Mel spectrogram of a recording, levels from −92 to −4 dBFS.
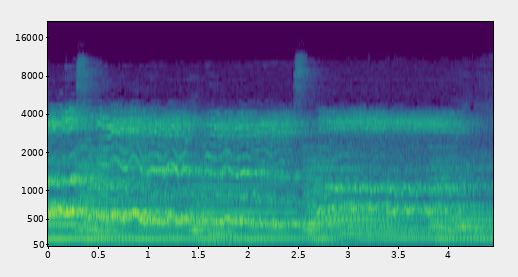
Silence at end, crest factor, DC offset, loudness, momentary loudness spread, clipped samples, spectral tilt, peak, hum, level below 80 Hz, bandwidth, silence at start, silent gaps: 0 s; 16 dB; under 0.1%; -25 LUFS; 6 LU; under 0.1%; -5.5 dB/octave; -10 dBFS; none; -64 dBFS; 12 kHz; 0 s; none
